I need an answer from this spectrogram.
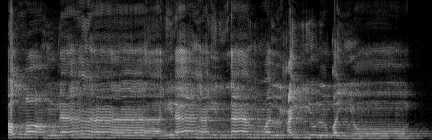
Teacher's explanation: اللہ لا الہ الا هو الحی القیوم۔ اللہ کے لام کو پر کر کے پڑھیں گے، یعنی کہ منہ بھر کے پڑھیں گے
